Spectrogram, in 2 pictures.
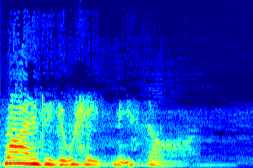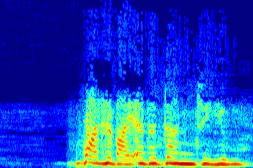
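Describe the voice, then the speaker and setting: A woman's voice: on the high side, measured pace, husky. An actress playing an anxious, devoted, pleading woman in a melodramatic old radio drama style. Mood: hurt, pleading. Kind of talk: 1940s radio drama acting. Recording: tinny, noisy vintage radio.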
